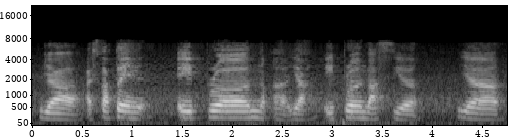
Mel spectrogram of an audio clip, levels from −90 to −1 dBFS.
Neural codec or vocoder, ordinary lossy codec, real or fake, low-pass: none; Opus, 16 kbps; real; 7.2 kHz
